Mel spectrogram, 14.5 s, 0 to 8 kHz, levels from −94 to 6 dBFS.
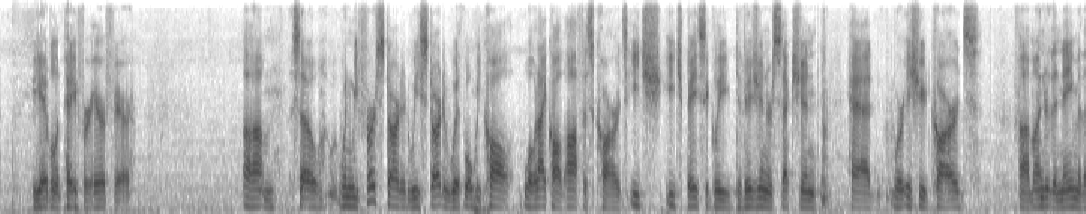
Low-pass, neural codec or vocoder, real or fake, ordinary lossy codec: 7.2 kHz; vocoder, 22.05 kHz, 80 mel bands, Vocos; fake; Opus, 16 kbps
